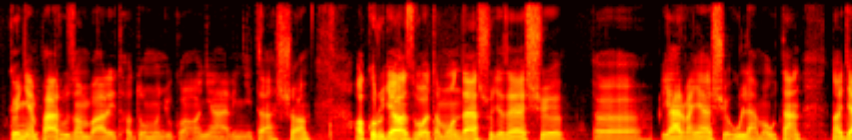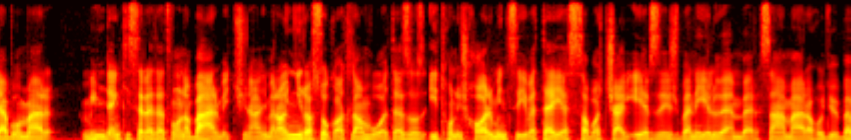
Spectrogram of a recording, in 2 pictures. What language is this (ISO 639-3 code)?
hun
